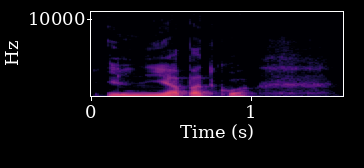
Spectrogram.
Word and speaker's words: il n'y a pas de quoi: Il n'y a pas de quoi. Notez qu'on le prononce il n'y a pas de quoi.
